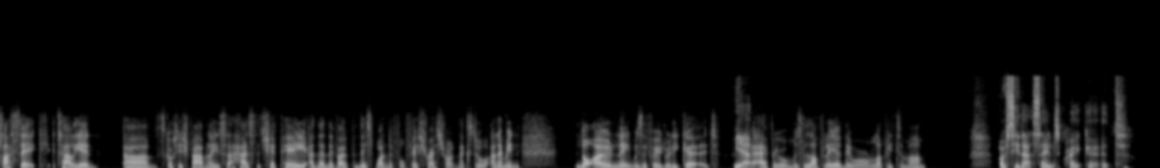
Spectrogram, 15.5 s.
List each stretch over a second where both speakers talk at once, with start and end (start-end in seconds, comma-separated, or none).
none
